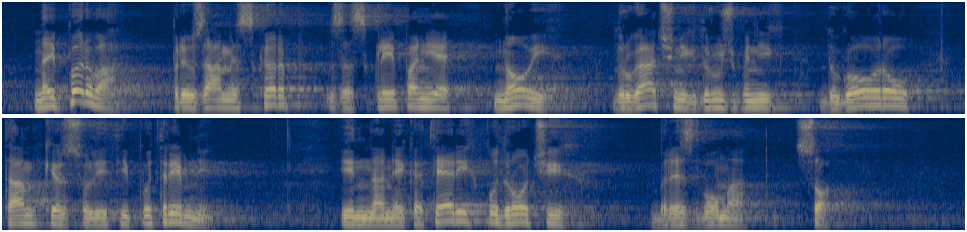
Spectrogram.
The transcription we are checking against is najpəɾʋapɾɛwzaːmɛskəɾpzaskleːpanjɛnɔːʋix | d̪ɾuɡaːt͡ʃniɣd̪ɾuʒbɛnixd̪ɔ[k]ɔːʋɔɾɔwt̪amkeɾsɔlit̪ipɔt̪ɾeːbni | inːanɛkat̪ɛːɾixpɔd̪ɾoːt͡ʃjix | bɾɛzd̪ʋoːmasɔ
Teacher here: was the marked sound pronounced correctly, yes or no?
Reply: no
